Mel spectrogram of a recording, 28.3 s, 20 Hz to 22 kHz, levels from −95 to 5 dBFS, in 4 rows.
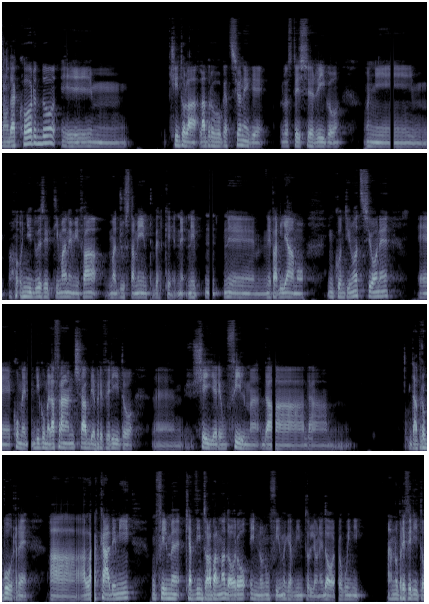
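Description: At 6.46, 10.53, 14.59, 18.65, 22.72 and 26.78 s the speech stops for about 64 ms, a gap at a join of encoded pieces. Each piece was encoded on its own and the pieces were butted together, so encoder start-up silence and end padding remain. The gaps have smeared edges, for example after "ma giustamente perché ne" and before "di come la". Unlike a packet dropout, they recur exactly every 4.0 s, all last the same length, and the speech resumes where it stopped without losing anything.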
